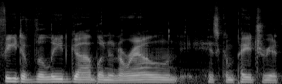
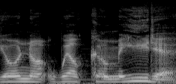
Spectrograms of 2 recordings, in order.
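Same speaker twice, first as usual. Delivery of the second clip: snarling, snarled goblin voice; 2 semitones higher than usual. Reading a story aloud, voicing a goblin, snarling goblin voice. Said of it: "said the goblin with a snarl".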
